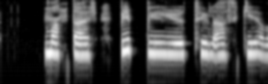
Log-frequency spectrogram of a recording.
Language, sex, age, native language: Icelandic, female, 7, Icelandic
